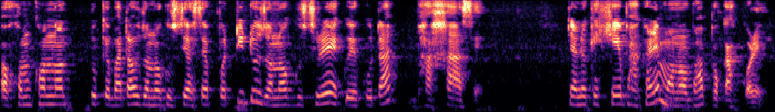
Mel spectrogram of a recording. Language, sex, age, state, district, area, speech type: Assamese, female, 60+, Assam, Tinsukia, urban, spontaneous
